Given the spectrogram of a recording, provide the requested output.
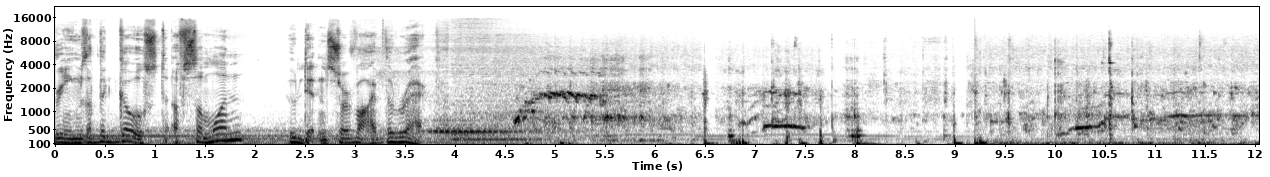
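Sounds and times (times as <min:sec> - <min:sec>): low watery rumble: 0:00.0 - 0:12.0
high wavering cry-like tone: 0:03.1 - 0:06.4.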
